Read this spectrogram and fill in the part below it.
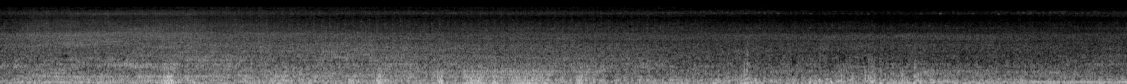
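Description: Heavy trucks and buses pass on a road, a loud continuous low engine rumble and tire roar close by, swelling and fading in broad waves over the whole stretch with no talk.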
